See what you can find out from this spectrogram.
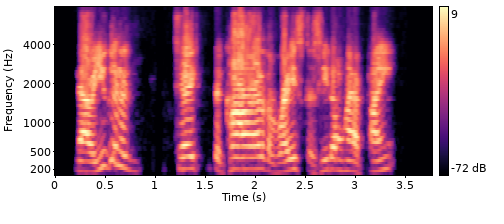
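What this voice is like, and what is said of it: Poor put-on Southern US accent. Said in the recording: “my shitty Southern impression”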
